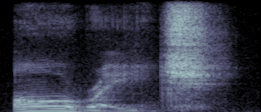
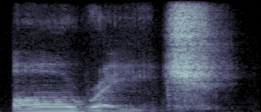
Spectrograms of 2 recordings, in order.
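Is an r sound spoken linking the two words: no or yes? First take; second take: yes; yes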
